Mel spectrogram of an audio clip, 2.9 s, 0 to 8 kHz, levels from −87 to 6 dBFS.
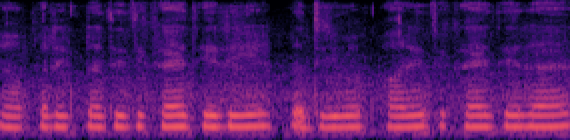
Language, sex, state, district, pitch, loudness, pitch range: Hindi, female, Chhattisgarh, Korba, 200 Hz, -34 LUFS, 195-205 Hz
